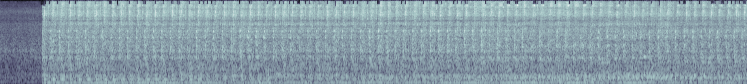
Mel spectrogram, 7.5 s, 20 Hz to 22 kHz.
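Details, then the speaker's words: 2023 Hero Splendor BS6 motorcycle after timing chain reset to the T mark: small single-cylinder engine idles evenly with a steady low thrum, now silent, no ticking or rattle. "Bike का engine बिल्कुल ही silent हो चुका है"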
